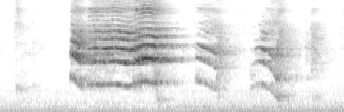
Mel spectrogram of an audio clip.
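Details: Pet fox kept indoors by a fireplace on a morning, curious about a toothbrush, giving one loud drawn-out high whine followed by two shorter descending whimpers, in a quiet room.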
